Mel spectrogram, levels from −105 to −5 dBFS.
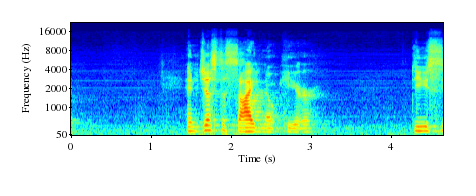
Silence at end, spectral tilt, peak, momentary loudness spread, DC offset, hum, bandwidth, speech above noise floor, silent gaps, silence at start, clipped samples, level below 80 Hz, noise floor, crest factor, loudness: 0 s; -3.5 dB/octave; -6 dBFS; 16 LU; under 0.1%; none; 16.5 kHz; 30 dB; none; 0.05 s; under 0.1%; -60 dBFS; -59 dBFS; 28 dB; -30 LUFS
